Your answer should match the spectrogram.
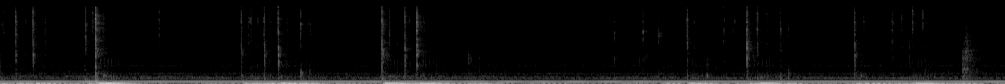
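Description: Computer keyboard typing: irregular keystrokes, some in quick clusters, as a six-digit trading password is entered. A steady low hum runs underneath.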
